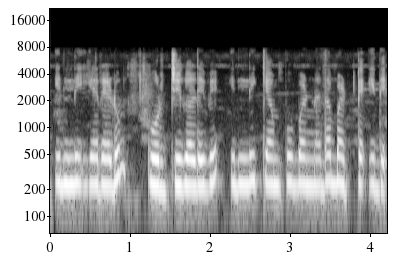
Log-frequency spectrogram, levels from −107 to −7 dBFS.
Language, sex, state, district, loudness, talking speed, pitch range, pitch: Kannada, female, Karnataka, Bidar, -16 LUFS, 115 wpm, 225-240 Hz, 230 Hz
